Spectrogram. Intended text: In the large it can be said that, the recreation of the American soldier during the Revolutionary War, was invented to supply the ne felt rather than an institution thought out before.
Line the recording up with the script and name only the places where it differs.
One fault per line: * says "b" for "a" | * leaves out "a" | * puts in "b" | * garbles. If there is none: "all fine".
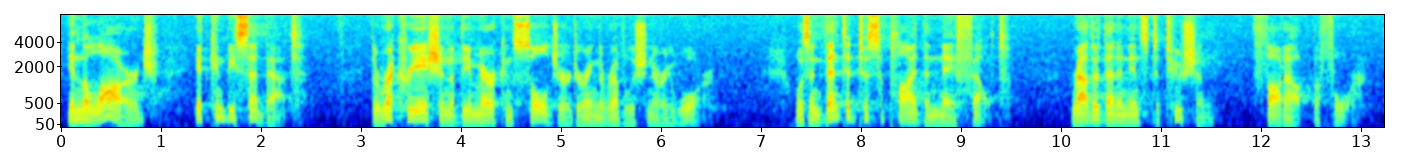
all fine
